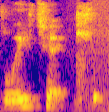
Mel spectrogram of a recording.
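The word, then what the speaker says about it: Ledaig: And a guy handed me a mobile phone and it was his pal in Mull, and he said, "Ah, you're not saying it right, it's Lechick."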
